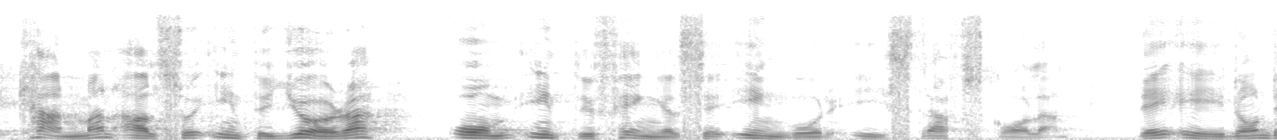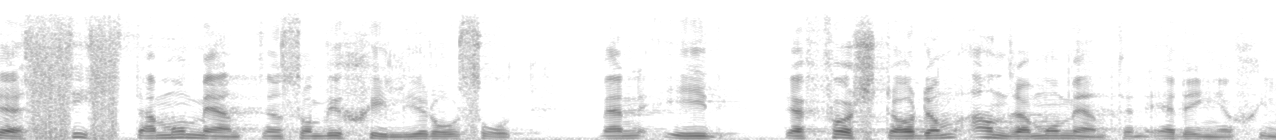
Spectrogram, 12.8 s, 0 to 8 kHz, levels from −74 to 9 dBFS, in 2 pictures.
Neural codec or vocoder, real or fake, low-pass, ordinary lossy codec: none; real; 7.2 kHz; none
